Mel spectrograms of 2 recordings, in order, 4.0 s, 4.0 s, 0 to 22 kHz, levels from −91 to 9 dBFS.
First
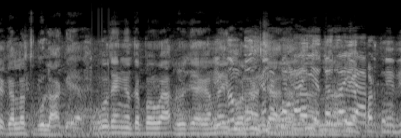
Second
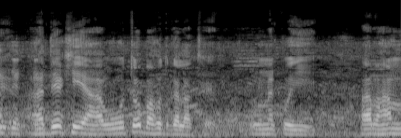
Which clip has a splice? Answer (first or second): first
